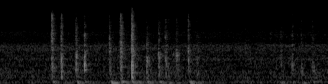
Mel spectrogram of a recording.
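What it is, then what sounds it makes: Plastic computer keyboard. Fingertips tap repeatedly on the hollow plastic keycaps of a full-size gray and beige plastic wired USB keyboard (SHIPADOO K600) resting on a desk mat. About ten short, bright plastic clicks come in a quick burst, then after a pause a few softer taps follow, each dying away almost at once over a steady low hiss.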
